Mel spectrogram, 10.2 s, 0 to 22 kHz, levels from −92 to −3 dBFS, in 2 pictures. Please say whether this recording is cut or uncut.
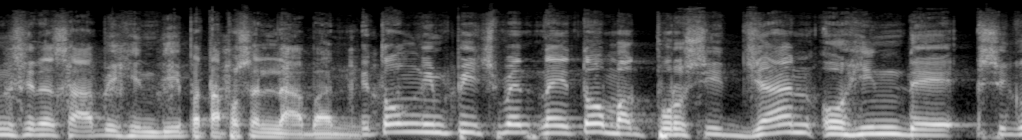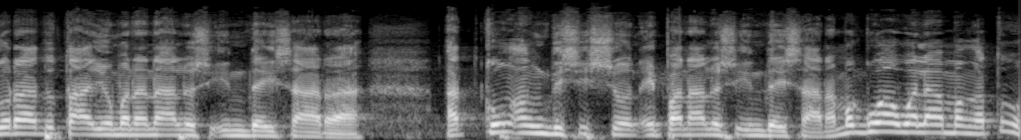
cut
